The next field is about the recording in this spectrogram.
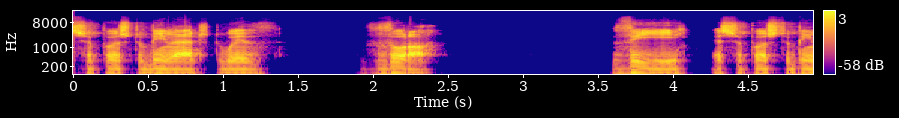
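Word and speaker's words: ذرة: Again, here we have the letter dhal, and we have dhamma, so we will pronounce it as dhu, dhura, dhura, dhura, which means corn, dhura.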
